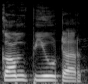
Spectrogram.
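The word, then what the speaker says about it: computer: तो कंप्यूटर, प्यू पर ज़्यादा जोर देते हैं, स्ट्रेस जोर देते हैं, तो ये इसमें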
